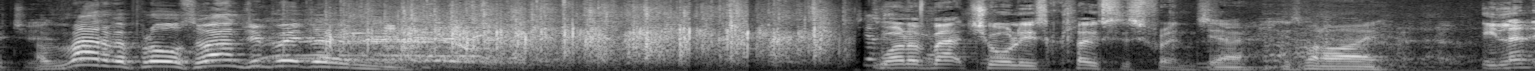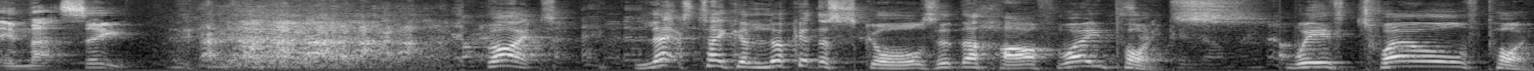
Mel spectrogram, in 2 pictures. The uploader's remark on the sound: In front of a live audience in London.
